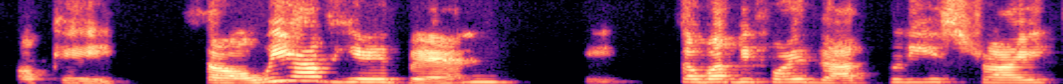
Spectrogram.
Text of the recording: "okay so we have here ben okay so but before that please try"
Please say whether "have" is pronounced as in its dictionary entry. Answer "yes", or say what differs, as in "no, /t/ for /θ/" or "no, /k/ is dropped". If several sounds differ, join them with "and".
yes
